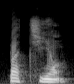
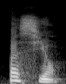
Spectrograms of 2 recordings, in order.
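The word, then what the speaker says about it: patience: ننتبه جيدا لكلمة passion peu de passion فهي تكتب بحرف t ولكن ننطقه s لا نقول passion. القراءة الصحيحة هي passion.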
